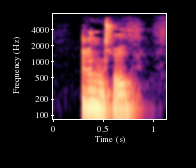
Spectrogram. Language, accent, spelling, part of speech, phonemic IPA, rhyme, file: English, Southern England, Andrew, proper noun, /ˈæn.dɹuː/, -ændɹuː, LL-Q1860 (eng)-Andrew.wav
- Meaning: 1. A male given name from Ancient Greek 2. The first Apostle in the New Testament 3. A Scottish and English surname originating as a patronymic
